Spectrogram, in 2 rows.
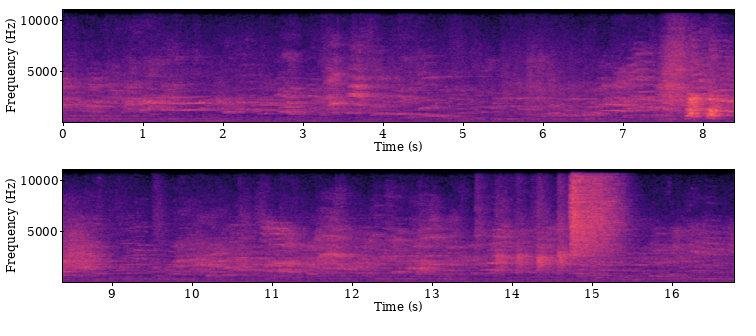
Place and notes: R. das Flores de Santa Cruz, Lisboa, Portugal - Escola Básica, basic school, ambience
Lisbon, near Castelo San Jorge, sound of kids playing in nearby school yard, street ambience (Sony PCM D50, DPA4060)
